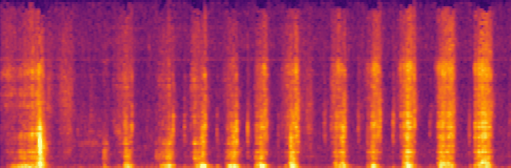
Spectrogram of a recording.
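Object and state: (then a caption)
Scratch art paper being scratched. A black-coated scratch art paper sheet is scratched and rubbed with a wooden stylus in its lower right corner while the other hand presses the sheet flat. A steady series of short, dry rasping strokes follows, each a brief scratchy burst with a soft low-mid body and a faint bright hiss, separated by quiet gaps.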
